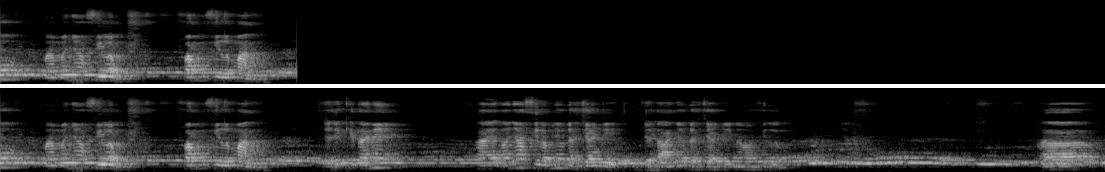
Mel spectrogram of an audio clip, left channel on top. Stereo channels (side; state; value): left; drops out; at 3.0 s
